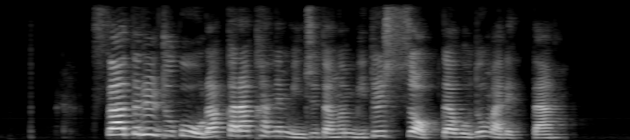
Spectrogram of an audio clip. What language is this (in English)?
Korean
